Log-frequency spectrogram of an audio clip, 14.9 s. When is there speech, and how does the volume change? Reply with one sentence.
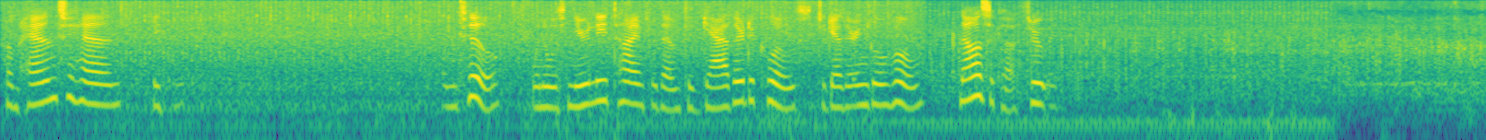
The speech can be heard briefly from 0.1 to 1.9 s; and from 4.4 to 10.6 s, at a steady volume.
